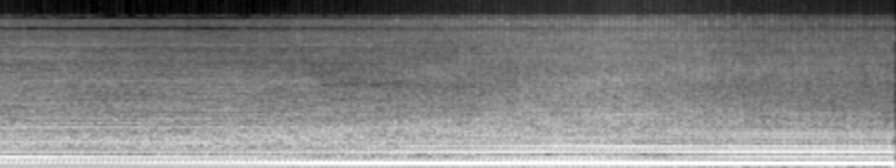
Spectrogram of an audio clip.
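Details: Husqvarna lawnmower after blade replacement and tune-up (recent spark plug kept): smooth, steady hum at constant speed with no stumbling or hunting; runs much better than before, normal running.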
